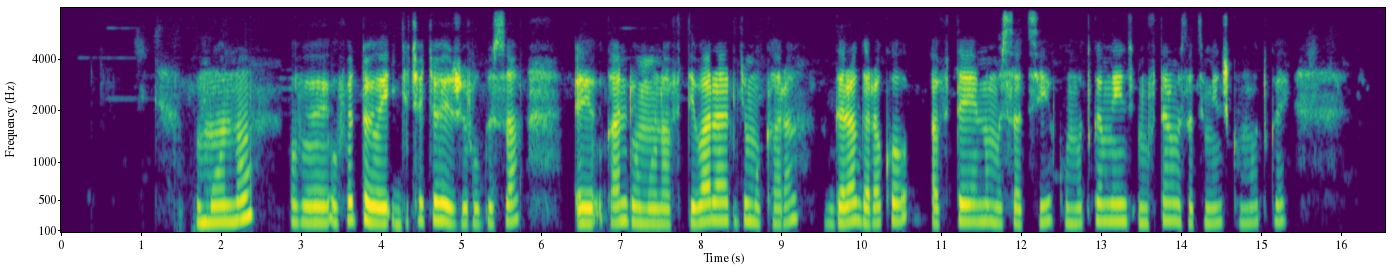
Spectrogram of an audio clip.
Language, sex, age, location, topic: Kinyarwanda, female, 18-24, Gakenke, government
